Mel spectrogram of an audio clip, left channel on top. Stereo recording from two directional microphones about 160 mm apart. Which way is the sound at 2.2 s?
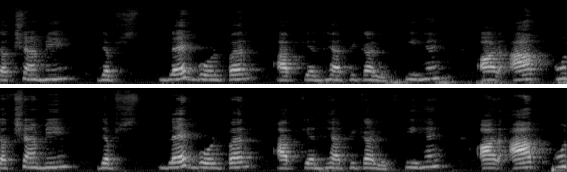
65° right (ahead or behind).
